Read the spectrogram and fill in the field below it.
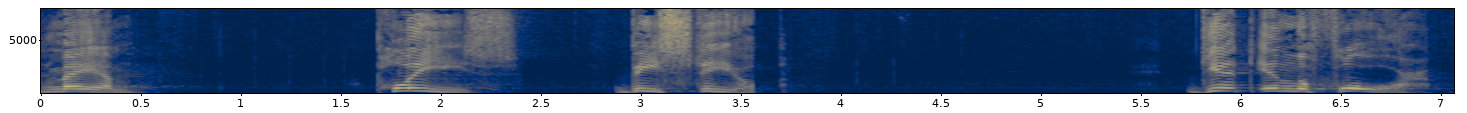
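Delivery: slow, measured calm with long pauses. Retold or imitated. Dispatcher talking a trapped woman through a fire, very calmly. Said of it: "the dispatcher very calmly said".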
